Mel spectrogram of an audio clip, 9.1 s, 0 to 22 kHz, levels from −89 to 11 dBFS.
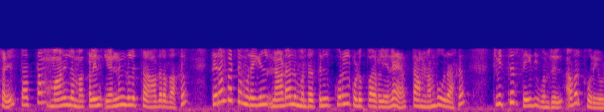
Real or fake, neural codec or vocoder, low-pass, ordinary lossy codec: fake; codec, 44.1 kHz, 7.8 kbps, Pupu-Codec; 3.6 kHz; AAC, 32 kbps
